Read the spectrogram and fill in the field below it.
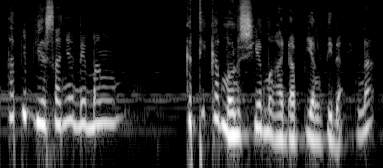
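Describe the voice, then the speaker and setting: A middle-aged man preaching a sermon as pastor in a church, dramatic and animated, with sudden loud highs. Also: a little fast, husky, faint music behind.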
